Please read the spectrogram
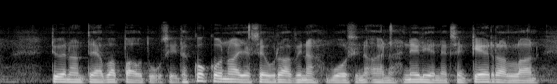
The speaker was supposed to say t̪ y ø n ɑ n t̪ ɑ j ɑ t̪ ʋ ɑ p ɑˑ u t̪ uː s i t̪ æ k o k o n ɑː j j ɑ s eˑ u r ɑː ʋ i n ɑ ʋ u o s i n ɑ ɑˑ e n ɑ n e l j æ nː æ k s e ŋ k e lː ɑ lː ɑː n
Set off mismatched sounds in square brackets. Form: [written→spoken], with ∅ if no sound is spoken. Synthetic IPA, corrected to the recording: t̪ y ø n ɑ n t̪ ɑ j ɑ [t̪→∅] ʋ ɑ p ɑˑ u t̪ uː s [i→iː] t̪ æ k o k o n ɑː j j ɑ s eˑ u r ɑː ʋ i n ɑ ʋ u o s i n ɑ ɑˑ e n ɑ n e l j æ nː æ k s e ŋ k e [lː→rː] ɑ lː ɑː n

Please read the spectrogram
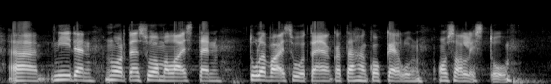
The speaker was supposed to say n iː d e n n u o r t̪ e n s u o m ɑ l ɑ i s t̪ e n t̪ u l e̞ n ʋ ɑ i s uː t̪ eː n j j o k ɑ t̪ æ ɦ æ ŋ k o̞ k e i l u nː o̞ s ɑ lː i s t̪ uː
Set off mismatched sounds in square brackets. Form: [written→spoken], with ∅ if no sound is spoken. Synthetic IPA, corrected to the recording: n iː d e n n u o r t̪ e n s u o m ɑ l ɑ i s t̪ e n t̪ u l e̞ [n→∅] ʋ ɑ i s uː t̪ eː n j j o k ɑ t̪ æ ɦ æ ŋ k o̞ k e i l u [nː→n] o̞ s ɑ lː i s t̪ uː

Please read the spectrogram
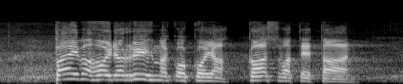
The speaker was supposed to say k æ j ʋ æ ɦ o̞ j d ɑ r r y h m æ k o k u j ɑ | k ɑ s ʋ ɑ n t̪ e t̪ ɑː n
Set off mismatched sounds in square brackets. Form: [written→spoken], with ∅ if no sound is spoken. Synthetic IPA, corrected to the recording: [k→p] æ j ʋ æ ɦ o̞ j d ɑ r r y h m æ k o k [u→o] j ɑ | k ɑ s ʋ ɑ [n→∅] t̪ e t̪ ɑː n

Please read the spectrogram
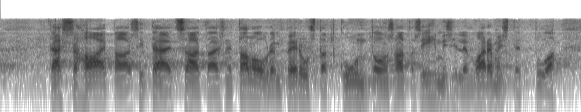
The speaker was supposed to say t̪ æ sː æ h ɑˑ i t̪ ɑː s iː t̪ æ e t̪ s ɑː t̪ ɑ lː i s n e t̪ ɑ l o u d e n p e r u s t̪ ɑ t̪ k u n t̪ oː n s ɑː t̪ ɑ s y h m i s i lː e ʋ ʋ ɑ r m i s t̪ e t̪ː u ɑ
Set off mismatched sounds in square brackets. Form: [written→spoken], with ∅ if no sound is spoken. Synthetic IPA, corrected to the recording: t̪ æ sː æ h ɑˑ [i→e] t̪ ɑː s [iː→i] t̪ æ e t̪ s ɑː t̪ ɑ [lː→∅] i s n e t̪ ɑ l o u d e [n→m] p e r u s t̪ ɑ t̪ k u n t̪ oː n s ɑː t̪ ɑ s [y→i] h m i s i lː e ʋ ʋ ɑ r m i s t̪ e t̪ː u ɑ

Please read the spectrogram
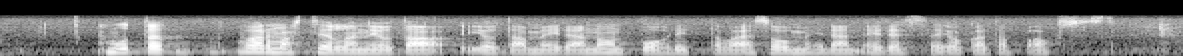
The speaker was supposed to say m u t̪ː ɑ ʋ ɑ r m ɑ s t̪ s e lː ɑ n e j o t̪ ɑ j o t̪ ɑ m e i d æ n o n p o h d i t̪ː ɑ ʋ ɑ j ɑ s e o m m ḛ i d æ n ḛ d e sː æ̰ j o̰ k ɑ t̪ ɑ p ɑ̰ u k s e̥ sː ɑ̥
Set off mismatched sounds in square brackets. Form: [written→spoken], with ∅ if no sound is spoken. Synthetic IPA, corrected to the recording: m u t̪ː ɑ ʋ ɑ r m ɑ s t̪ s e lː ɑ n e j o t̪ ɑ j o t̪ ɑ m e i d æ n o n p o h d i t̪ː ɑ ʋ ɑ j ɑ s e o m m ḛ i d æ n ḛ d e sː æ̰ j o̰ k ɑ t̪ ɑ p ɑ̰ u k s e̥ sː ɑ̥

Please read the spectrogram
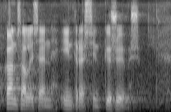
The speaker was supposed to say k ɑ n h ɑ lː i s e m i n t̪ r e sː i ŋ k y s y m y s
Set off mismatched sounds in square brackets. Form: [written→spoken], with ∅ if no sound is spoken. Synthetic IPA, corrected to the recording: k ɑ n [h→s] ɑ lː i s e [m→n] i n t̪ r e sː i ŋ k y s y m y s

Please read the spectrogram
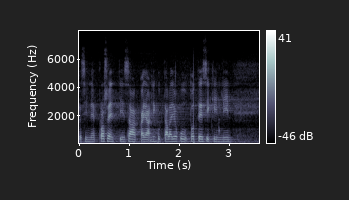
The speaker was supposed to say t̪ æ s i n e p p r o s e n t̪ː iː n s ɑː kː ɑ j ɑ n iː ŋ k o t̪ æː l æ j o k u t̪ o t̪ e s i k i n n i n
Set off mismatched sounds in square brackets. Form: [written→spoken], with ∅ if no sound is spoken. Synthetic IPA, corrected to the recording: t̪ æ s i [n→nː] e p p r o s e n t̪ː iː n s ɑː kː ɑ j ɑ n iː ŋ k [o→u] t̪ æː l æ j o k u t̪ o t̪ e s i k i n n i n

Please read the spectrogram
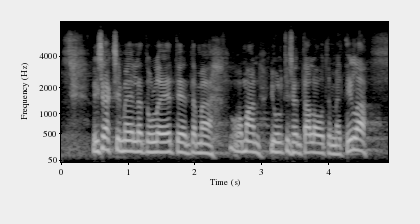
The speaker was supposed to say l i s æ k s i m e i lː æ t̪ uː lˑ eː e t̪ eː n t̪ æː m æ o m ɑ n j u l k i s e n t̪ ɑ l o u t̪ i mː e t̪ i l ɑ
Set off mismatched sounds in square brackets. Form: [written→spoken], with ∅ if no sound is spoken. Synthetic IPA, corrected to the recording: l i s æ k s i m e i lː æ t̪ [uː→u] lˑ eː e t̪ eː n t̪ [æː→æ] m æ o m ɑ n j u l k i s e n t̪ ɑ l o u t̪ [i→e] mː e t̪ i l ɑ

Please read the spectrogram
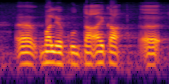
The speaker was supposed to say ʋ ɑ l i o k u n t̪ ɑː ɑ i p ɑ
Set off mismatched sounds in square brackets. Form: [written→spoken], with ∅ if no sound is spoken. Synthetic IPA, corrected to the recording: ʋ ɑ l [i→j] o k u n t̪ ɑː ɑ i [p→k] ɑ

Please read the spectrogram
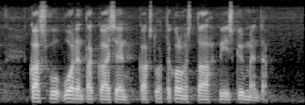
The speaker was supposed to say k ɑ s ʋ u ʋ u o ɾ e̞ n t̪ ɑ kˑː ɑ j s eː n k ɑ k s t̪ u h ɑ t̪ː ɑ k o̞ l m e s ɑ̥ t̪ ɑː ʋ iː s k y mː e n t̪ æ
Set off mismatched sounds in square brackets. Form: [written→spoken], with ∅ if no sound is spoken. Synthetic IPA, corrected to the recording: k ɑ s ʋ u ʋ u o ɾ e̞ n t̪ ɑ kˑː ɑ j s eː n k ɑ k s t̪ u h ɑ t̪ː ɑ k o̞ l m e s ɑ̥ t̪ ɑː ʋ iː s k y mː e n t̪ æ

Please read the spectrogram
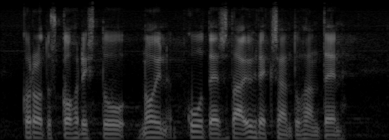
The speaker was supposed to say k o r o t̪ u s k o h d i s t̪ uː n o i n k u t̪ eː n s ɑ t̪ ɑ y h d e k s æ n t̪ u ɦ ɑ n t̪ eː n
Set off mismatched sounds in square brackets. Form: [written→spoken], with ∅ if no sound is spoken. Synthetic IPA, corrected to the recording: k o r o t̪ u s k o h d i s t̪ uː n o i n k [u→uː] t̪ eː n s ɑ t̪ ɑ y h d e k s æ n t̪ u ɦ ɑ n t̪ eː n

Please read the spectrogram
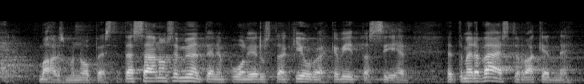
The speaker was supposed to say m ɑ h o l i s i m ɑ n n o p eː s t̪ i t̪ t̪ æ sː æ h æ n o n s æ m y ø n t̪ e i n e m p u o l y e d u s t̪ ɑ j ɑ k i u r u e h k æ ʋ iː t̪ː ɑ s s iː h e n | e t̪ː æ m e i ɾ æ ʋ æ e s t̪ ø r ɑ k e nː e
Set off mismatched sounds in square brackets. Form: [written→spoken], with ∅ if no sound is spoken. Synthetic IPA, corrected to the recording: m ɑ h o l i s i m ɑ n n o p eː s t̪ i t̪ t̪ æ sː æ h æ n o n s [æ→e] m y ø n t̪ e i n e m p u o l [y→i] e d u s t̪ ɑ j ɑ k i u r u e h k æ ʋ iː t̪ː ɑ s s iː h e n | e t̪ː æ m e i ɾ æ ʋ æ e s t̪ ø r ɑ k e nː e

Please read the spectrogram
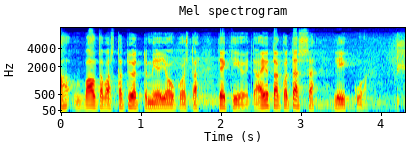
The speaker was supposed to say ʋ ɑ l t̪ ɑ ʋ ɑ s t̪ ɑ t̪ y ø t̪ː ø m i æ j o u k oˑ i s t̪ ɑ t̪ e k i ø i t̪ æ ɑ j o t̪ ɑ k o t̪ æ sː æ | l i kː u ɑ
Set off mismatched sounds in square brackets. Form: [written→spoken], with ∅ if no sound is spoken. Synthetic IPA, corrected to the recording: ʋ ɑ l t̪ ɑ ʋ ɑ s t̪ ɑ t̪ y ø t̪ː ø m i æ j o u k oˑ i s t̪ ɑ t̪ e k i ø i t̪ æ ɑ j o t̪ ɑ k o t̪ æ sː æ | l [i→iː] kː u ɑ

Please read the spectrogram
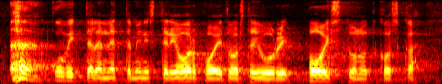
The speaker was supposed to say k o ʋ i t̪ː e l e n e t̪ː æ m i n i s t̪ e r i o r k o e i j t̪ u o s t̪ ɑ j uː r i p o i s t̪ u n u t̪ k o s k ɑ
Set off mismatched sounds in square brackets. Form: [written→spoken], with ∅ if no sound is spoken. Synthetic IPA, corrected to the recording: k [o→u] ʋ i t̪ː e l e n e t̪ː æ m i n i s t̪ e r i o r [k→p] o e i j t̪ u o s t̪ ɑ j uː r i p o i s t̪ u n u t̪ k o s k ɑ

